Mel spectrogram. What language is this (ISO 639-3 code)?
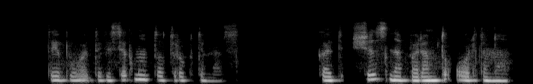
lit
